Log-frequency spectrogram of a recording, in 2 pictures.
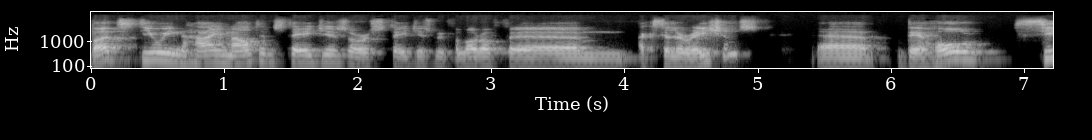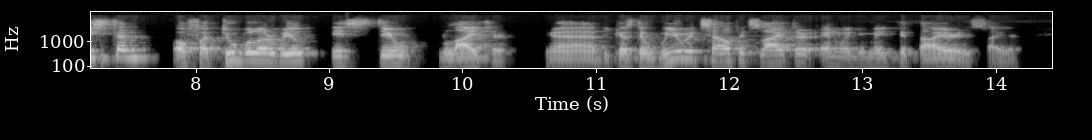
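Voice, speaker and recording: Lively intonation from a medium-pitched man with a Brazilian accent, at a moderate pace. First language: Portuguese. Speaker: cycling podcast host. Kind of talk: interview.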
